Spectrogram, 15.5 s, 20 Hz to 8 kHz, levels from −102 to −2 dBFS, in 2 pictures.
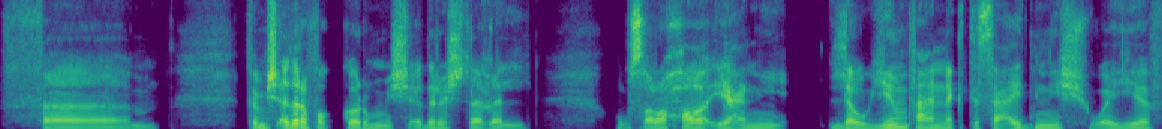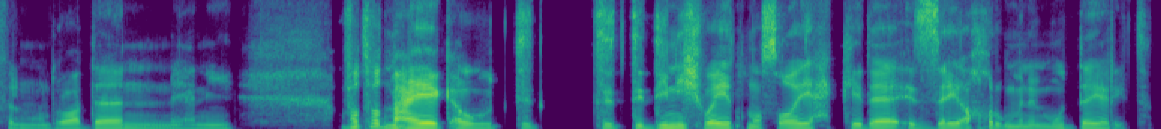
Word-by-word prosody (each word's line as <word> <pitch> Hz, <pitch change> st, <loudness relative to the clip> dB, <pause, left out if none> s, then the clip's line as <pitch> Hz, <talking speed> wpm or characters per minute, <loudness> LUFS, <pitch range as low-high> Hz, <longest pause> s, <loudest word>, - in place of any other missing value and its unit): ف -, -, -6 dB, 1.3 s
فمش -, -, +6 dB
قادر -, -, +7 dB
أفكّر، 120 Hz, 0 st, -3 dB
مش 105 Hz, -2 st, -1 dB
قادر 130 Hz, +1 st, -5 dB
أشتغل، 105 Hz, -4 st, -2 dB, 0.6 s
وبصراحة 130 Hz, +8 st, +3 dB
يعني 115 Hz, -1 st, -2 dB, 0.3 s
لو 125 Hz, -2 st, -1 dB
ينفع 165 Hz, +4 st, 0 dB
إنَّك 130 Hz, -4 st, -2 dB
تساعدني 145 Hz, +1 st, +1 dB
شوية 125 Hz, +2 st, -3 dB
في 125 Hz, 0 st, -12 dB
الموضوع 110 Hz, +2 st, -9 dB
ده، 115 Hz, +1 st, -4 dB
إن 115 Hz, +2 st, -13 dB
يعني 105 Hz, +1 st, -15 dB, 0.7 s
أفضفض 185 Hz, +3 st, 0 dB
معاك، 145 Hz, -1 st, +7 dB
أو 130 Hz, -1 st, -4 dB
ت 130 Hz, +2 st, -8 dB, 0.4 s
ت -, -, -1 dB
تديني 135 Hz, +6 st, -2 dB
شوية 150 Hz, -1 st, +4 dB
نصايح 135 Hz, +2 st, +2 dB
كده، 130 Hz, 0 st, -2 dB
إزاي 135 Hz, +5 st, +4 dB
أخرُج 145 Hz, -1 st, -6 dB
من 120 Hz, -2 st, -10 dB, 0.2 s
الMood -, -, -23 dB
ده 145 Hz, -, -3 dB
يا 130 Hz, -3 st, -3 dB
ريت. 95 Hz, -4 st, -15 dB
125 Hz, 135 wpm, -25 LUFS, 115-140 Hz, 1.3 s, قادر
